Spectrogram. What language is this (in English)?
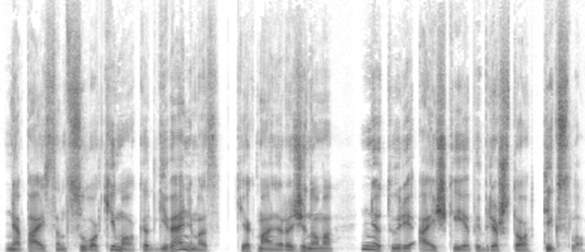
Lithuanian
